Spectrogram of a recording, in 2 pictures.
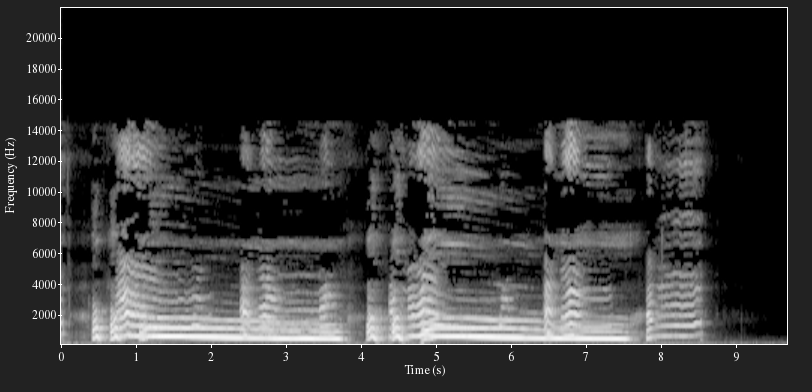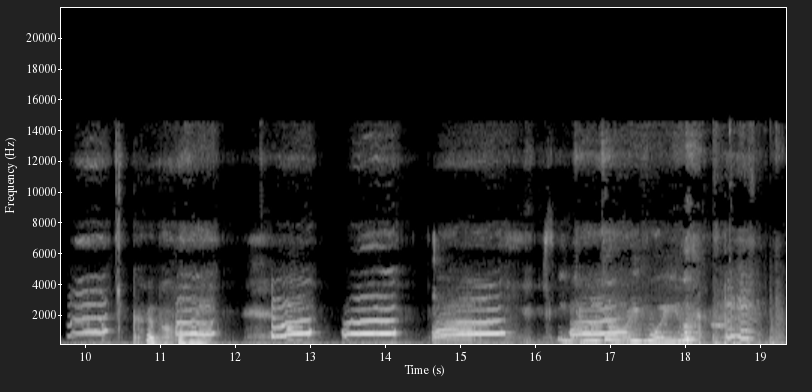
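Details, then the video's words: Puppy gives two long, falling, tonal howls, then shifts into a string of short, softer whimpering and yipping notes, some rising, spaced by brief silences. "Puppy howls"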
